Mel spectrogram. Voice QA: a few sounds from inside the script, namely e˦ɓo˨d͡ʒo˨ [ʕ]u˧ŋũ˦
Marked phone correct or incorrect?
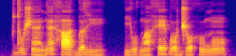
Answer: incorrect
